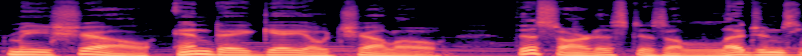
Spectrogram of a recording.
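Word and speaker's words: Meshell Ndegeocello: Michelle Andio Cello, pronounced Michelle Endeo Cello.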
